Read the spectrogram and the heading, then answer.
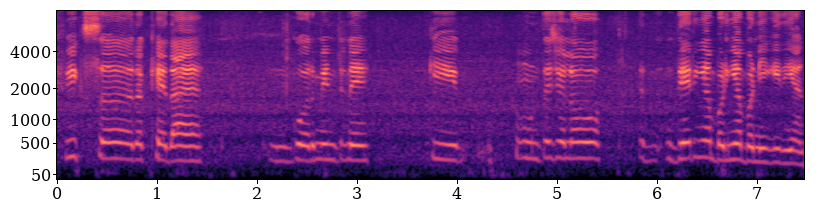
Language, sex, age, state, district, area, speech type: Dogri, female, 45-60, Jammu and Kashmir, Jammu, urban, spontaneous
